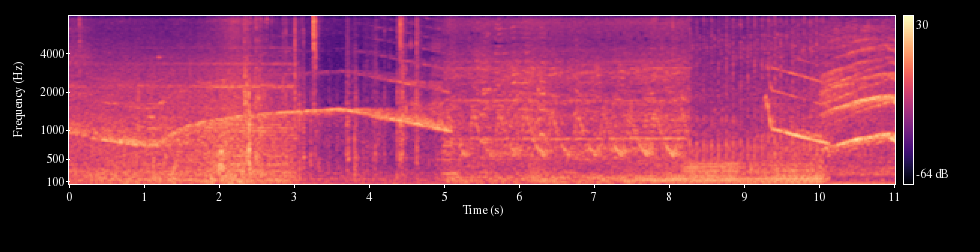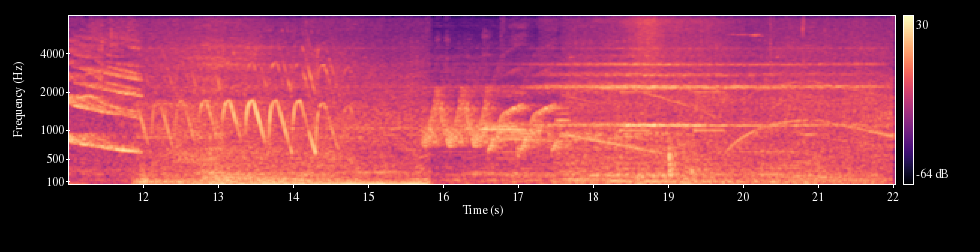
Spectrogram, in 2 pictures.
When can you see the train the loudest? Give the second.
19 s.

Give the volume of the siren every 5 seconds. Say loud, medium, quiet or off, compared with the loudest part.
medium, medium, loud, medium, medium.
